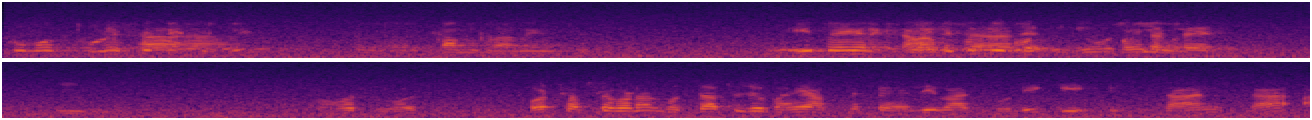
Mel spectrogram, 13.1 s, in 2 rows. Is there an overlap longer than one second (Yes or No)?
Yes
